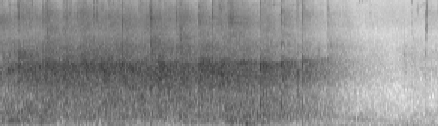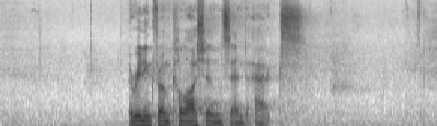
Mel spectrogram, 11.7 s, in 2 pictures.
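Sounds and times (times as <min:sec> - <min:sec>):
audience applause: 0:00.0 - 0:04.9
speech: 0:07.6 - 0:09.7.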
